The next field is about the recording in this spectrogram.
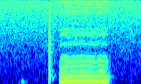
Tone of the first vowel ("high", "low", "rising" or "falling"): low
